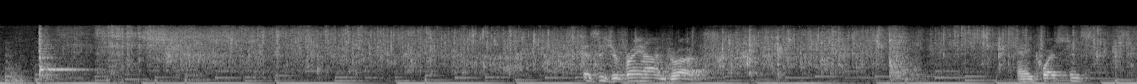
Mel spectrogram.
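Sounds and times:
egg sizzling in hot oil in a frying pan: 0:00.4 - 0:11.3
hot oil popping and hissing: 0:00.4 - 0:11.3
speech: 0:05.8 - 0:07.3, 0:10.2 - 0:11.1.

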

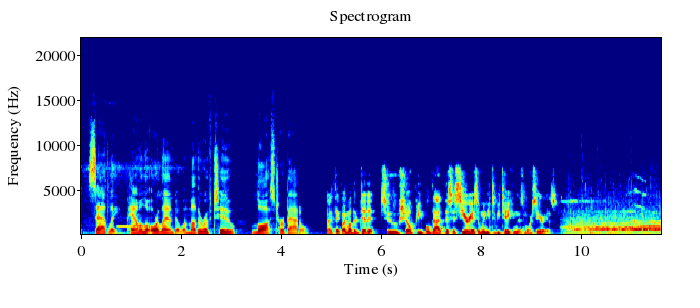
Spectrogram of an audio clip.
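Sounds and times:
speech: 0:00.3 - 0:10.0
crowd applauding and cheering for healthcare workers: 0:09.6 - 0:11.5.

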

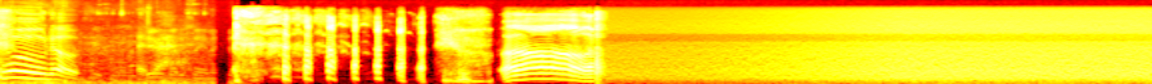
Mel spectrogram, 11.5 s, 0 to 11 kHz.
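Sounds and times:
speech: 0:00.5 - 0:06.2
laughter: 0:02.3 - 0:06.0
broadband static on an audio line: 0:05.3 - 0:11.5.

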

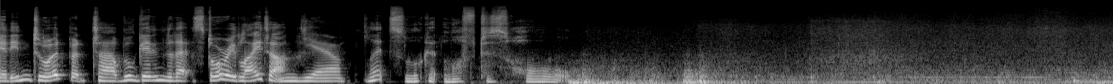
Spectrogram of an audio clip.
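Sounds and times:
speech: 0:00.0 - 0:06.3
rolling thunder: 0:05.5 - 0:11.1
blustery wind: 0:05.6 - 0:11.1.

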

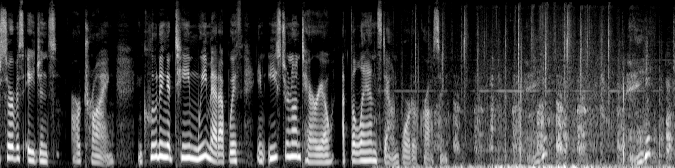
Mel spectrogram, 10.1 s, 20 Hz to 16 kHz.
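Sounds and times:
speech: 0:00.0 - 0:07.1
Labrador detector dog panting at a border crossing in Eastern Ontario: 0:05.7 - 0:10.1.

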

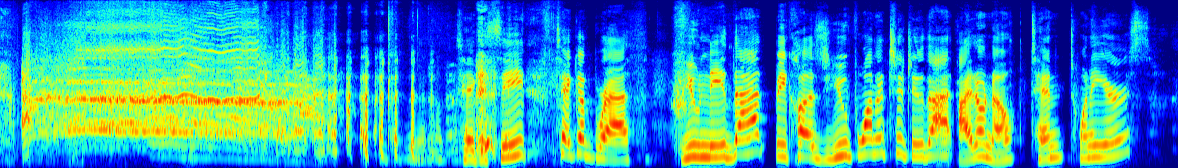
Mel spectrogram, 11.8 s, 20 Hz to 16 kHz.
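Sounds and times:
large audience at a panel screaming together: 0:00.0 - 0:03.4
laughter: 0:02.5 - 0:05.4
speech: 0:04.6 - 0:11.5.

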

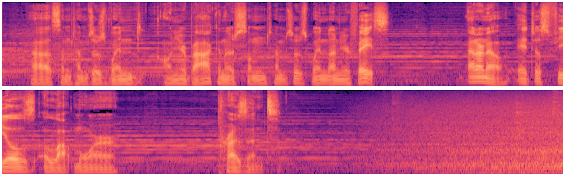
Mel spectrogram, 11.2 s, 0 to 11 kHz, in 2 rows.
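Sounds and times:
speech: 0:00.3 - 0:04.0, 0:04.6 - 0:06.8, 0:07.8 - 0:08.5
metro train rumbling along above-ground rails heard from inside the carriage: 0:09.2 - 0:11.2.

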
